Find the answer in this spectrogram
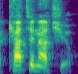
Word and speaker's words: catenaccio: Kata, like kata, and then nacho, like the cheese. Yeah, catenaccio.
